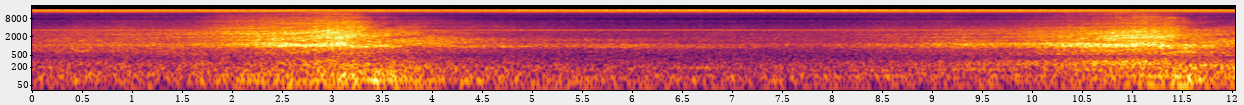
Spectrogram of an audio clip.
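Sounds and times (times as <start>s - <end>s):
steady background noise: 0.0s - 12.0s
vehicle passing by: 9.2s - 12.0s.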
